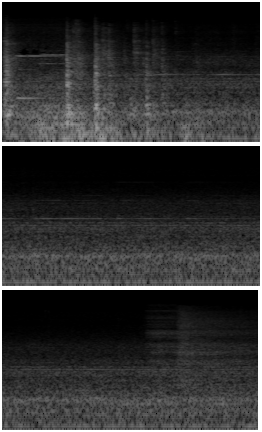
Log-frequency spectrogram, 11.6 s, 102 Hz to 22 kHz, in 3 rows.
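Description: Sotetsu 9000 series commuter car's sliding doors closing at a station stop. A short chime is followed by several sharp thumps and knocks as the doors shut about one to two seconds in. The car then stands with a steady low hum, and a hiss of air sets in near the end.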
